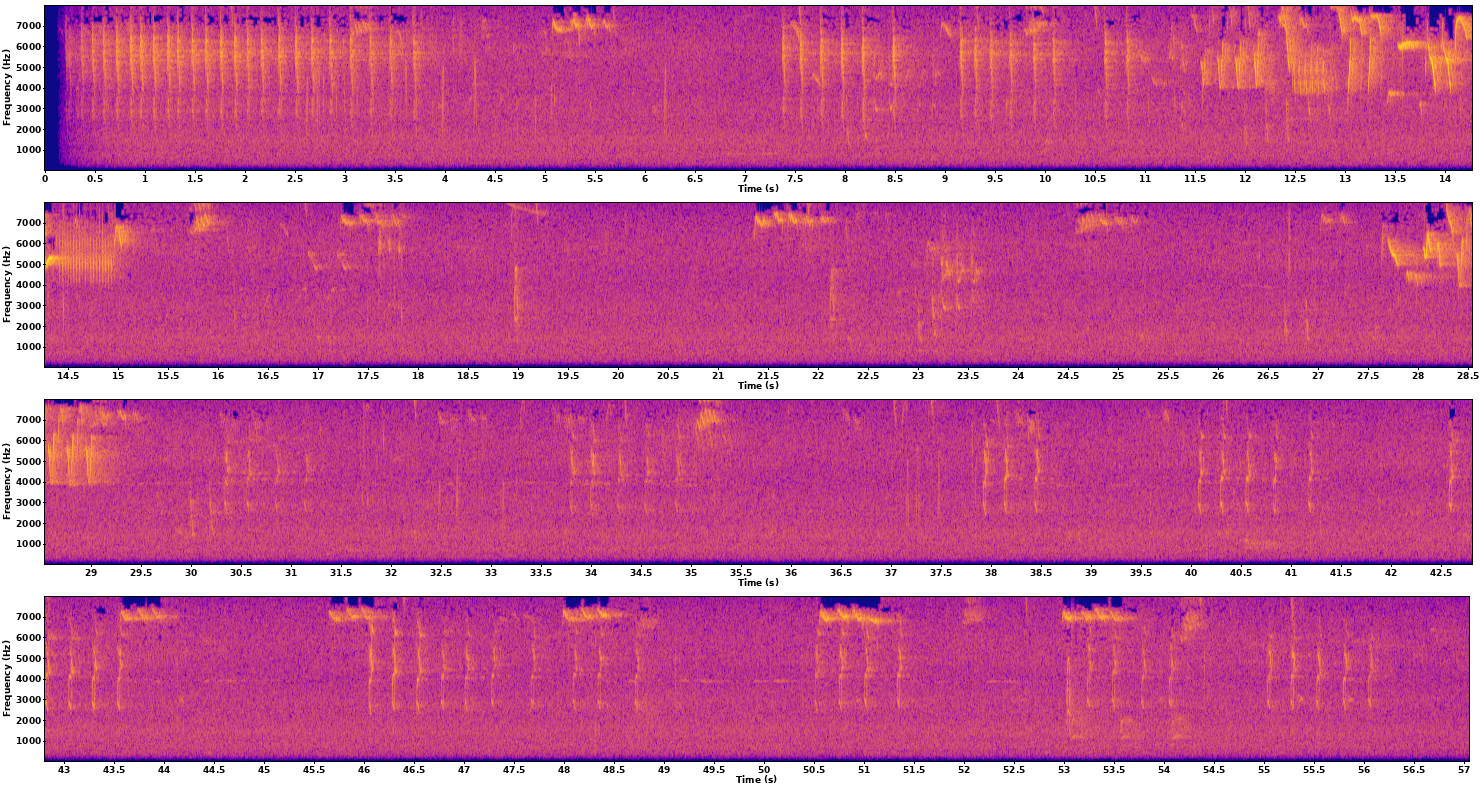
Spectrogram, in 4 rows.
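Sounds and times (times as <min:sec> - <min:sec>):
steady background hiss: 0:00.2 - 0:57.0
birds chirping and trilling: 0:53.0 - 0:54.4.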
